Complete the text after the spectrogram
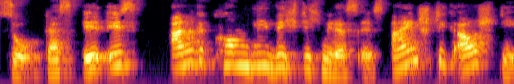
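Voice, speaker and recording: A woman's high voice with very wide pitch swings, at a fairly slow pace. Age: 50s. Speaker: communication coach. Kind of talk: interview.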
